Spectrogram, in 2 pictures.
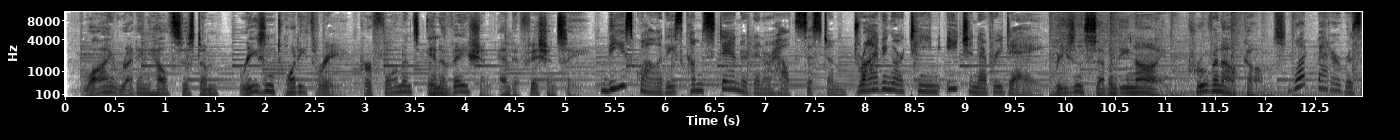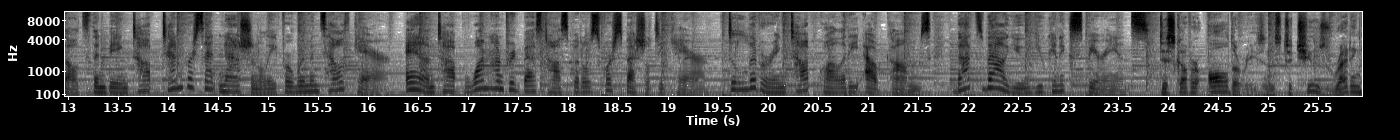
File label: radio spot; Reading Health Sys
